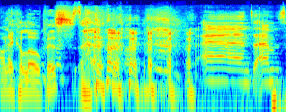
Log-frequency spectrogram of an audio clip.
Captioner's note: laughter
